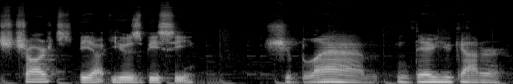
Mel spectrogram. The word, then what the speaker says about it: Cejour: her the Vmax and I pronounce it with a French name because I'm partially French but mostly because sh in French means this day this moment which is a freaking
